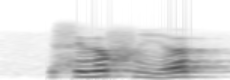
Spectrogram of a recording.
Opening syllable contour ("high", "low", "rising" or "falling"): rising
